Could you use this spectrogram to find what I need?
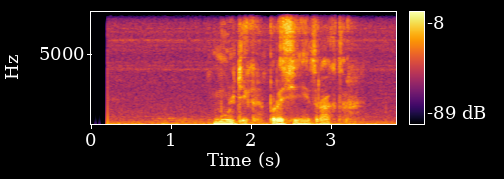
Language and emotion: Russian, neutral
